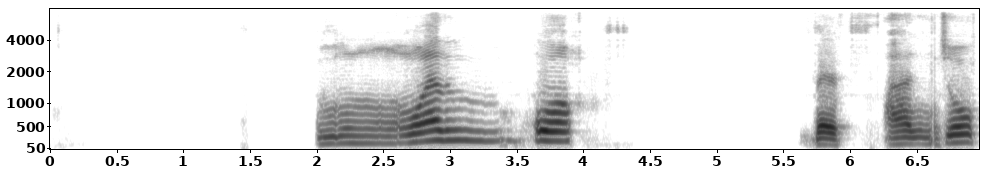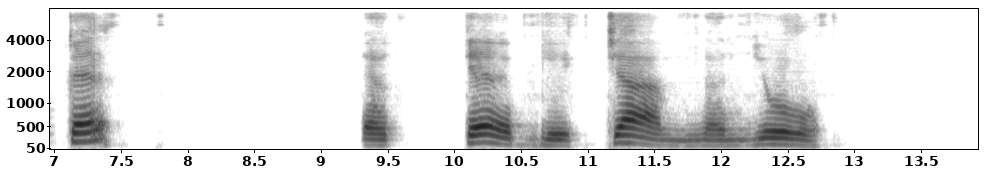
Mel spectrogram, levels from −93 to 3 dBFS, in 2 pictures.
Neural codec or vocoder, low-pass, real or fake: codec, 16 kHz, 1 kbps, FunCodec, trained on LibriTTS, 50 frames a second; 7.2 kHz; fake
